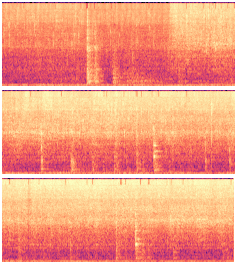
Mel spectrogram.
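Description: Ground meat frying in a pan with garlic and onions, sizzling steadily while a spatula stirs it with repeated close scrapes and clicks; no one talks.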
